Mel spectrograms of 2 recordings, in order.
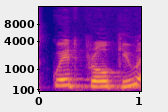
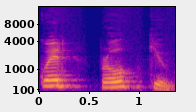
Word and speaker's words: quid pro quo: It's quid pro quo, and it's a noun, and the pronunciation is it's quid. Okay, then pro, it's quid pro, and quo, it's quid pro quo.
